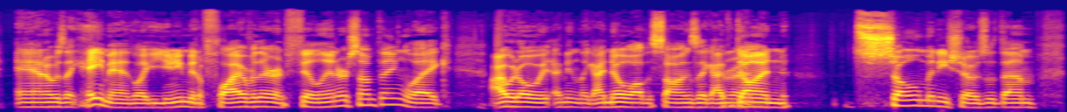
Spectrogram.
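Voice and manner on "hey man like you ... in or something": usual speaking voice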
